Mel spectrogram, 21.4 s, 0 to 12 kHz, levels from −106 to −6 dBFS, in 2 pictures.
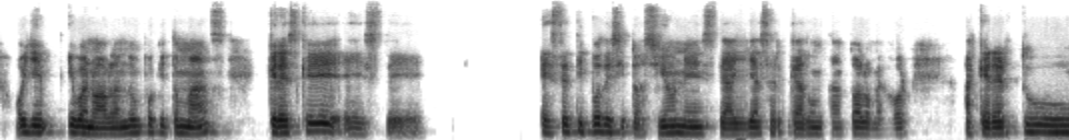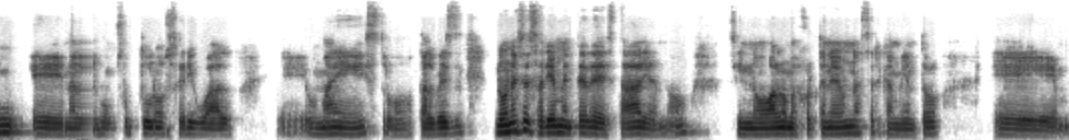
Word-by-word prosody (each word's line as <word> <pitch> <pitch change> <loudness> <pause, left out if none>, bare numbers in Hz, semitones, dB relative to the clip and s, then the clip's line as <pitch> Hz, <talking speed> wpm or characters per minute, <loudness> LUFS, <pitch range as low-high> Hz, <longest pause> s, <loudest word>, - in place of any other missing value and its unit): Oye, 125 -1 +2
y - - 0
bueno, 115 -3 +6
hablando 105 +3 +2
un 125 - -1
poquito 125 -1 -3
más, 120 +4 +1 0.4
¿crees 120 -1 +6
que 150 -8 +3
este 100 - -8 1.2
este 120 +3 0
tipo 140 +1 0
de 130 -2 +2
situaciones 115 0 -1
te 105 - +1
haya 100 +3 +2
acercado 110 -2 -3
un 110 -1 -3
tanto 105 +1 -8
a 110 - +2
lo 105 - -3
mejor 100 +1 -9 0.6
a - - -2
querer 110 +2 +3
tú, 130 -1 +1
en 100 -2 0
algún 100 0 -6
futuro 115 -2 -2
ser 105 0 -5
igual, 100 -2 -1 0.5
eh, - - -14
un 105 - -6
maestro, 105 -2 -3
tal 100 -1 0
vez, 105 +1 +2 0.4
no 130 +1 +6
necesariamente 120 -7 +4
de 110 -3 +4
esta 100 +3 0
área, 105 -5 +1
¿no?, 130 +2 -8 0.4
si 105 - -3
no, 100 0 +3
a - - +7
lo 110 - +5
mejor, 105 -2 -2
tener 105 0 +1
un 115 +1 +1
acercamiento, 110 -2 -5 0.5
eh, 90 -4 -1
110 Hz, 140 wpm, -23 LUFS, 100-120 Hz, 1.2 s, a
